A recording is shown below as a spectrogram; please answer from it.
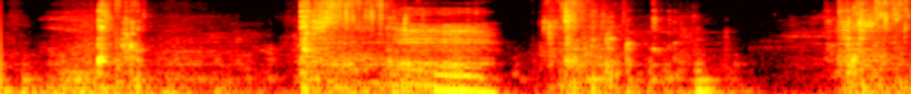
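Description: Water runs and splutters from a boat's taps into the heads after a water tank refit, coming in irregular bursts as air clears from the line, close and moderately loud.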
